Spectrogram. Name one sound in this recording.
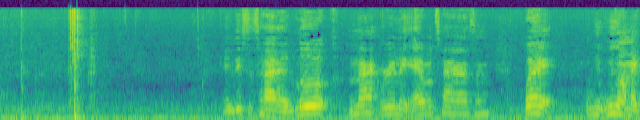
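A can opener clicks and grinds on a tin can.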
